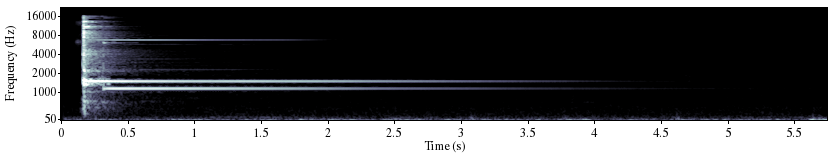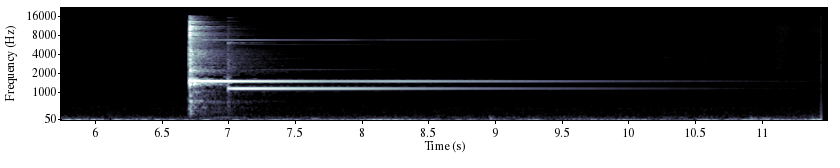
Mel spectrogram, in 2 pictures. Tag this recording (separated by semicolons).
bell; casa; door; house; puerta; Timbre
